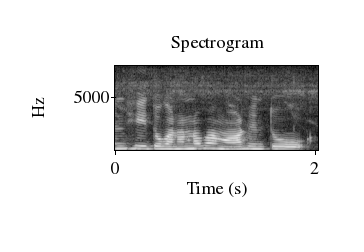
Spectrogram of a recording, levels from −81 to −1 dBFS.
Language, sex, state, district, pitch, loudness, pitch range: Chakma, female, Tripura, Dhalai, 220 Hz, -16 LUFS, 215-235 Hz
